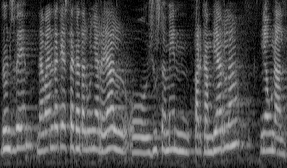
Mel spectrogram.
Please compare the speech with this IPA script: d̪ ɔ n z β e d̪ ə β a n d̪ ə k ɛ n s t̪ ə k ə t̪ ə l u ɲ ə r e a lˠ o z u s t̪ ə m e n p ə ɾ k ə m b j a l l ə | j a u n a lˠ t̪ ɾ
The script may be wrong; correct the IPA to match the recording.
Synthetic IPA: d̪ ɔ n z β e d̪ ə β a n d̪ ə k ɛ s t̪ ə k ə t̪ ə l u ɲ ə r e a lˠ o ʒ u s t̪ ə m e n p ə ɾ k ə m b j a ɾ l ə | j a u n a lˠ t̪ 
